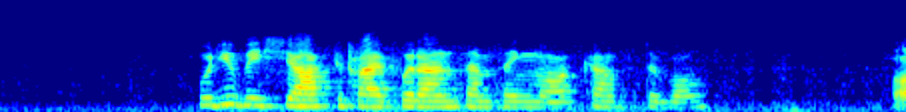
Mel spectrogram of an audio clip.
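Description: A young woman speaks playfully, close by.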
